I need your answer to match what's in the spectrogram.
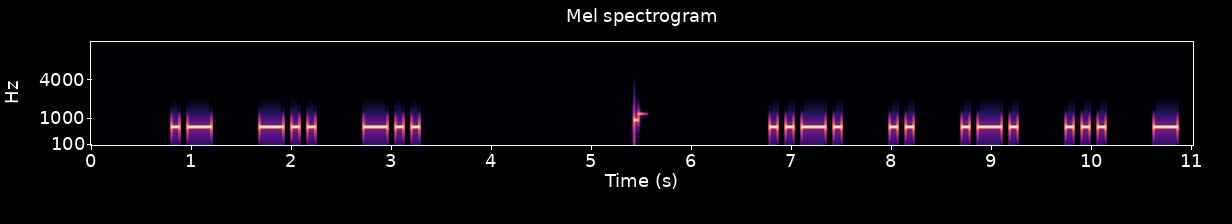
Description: Morse code, heard as a keyed tone, about 15 wpm, spaced as for 11 wpm, 690 Hz. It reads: ADD FIRST
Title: 2x Character Spacing - Top 200 Words - 15wpm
